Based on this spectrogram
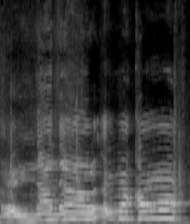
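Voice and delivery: moved by Lulu's note; touched squeal. Real, not acted.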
